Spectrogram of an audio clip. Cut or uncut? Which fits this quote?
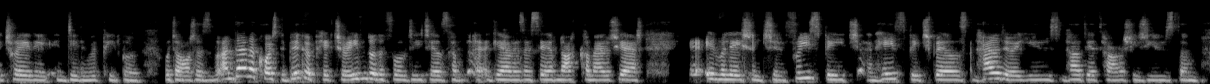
cut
